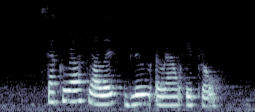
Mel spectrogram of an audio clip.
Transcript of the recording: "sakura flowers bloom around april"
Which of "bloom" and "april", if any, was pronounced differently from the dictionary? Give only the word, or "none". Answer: none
